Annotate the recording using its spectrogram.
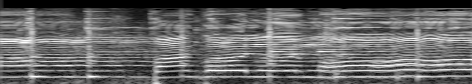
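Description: Bengali devotional song sung by a woman into a microphone, accompanied by a harmonium. Her voice bends in pitch over the harmonium's steady reedy tones, and sharp percussion strikes fall several times through the phrase.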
